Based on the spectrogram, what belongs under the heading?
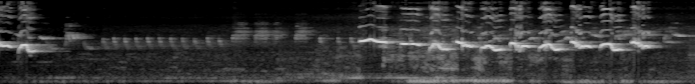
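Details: Wild forest Oriental magpie-robin singing, said to answer and stir a captive bird reluctant to sing; bright whistled notes, then a run of rapid soft repeated chips, then a loud sequence of falling, slurred whistles.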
